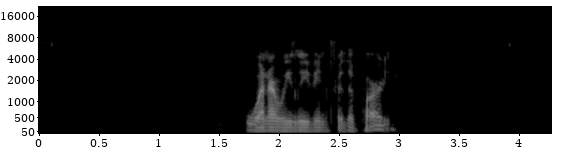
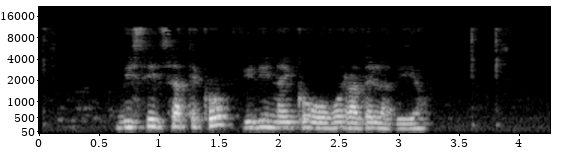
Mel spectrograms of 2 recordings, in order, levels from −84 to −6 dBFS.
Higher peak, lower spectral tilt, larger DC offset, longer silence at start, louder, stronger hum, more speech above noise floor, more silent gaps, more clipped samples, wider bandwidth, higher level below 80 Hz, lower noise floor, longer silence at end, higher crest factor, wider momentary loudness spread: second, -24 dBFS vs -6 dBFS; second, -3.5 dB/octave vs -7.5 dB/octave; neither; first, 1.75 s vs 0.65 s; second, -47 LUFS vs -24 LUFS; neither; first, over 44 dB vs 34 dB; neither; neither; second, 7.4 kHz vs 11.5 kHz; second, -84 dBFS vs -62 dBFS; first, under -90 dBFS vs -57 dBFS; first, 1.3 s vs 1.05 s; first, 28 dB vs 18 dB; first, 10 LU vs 7 LU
